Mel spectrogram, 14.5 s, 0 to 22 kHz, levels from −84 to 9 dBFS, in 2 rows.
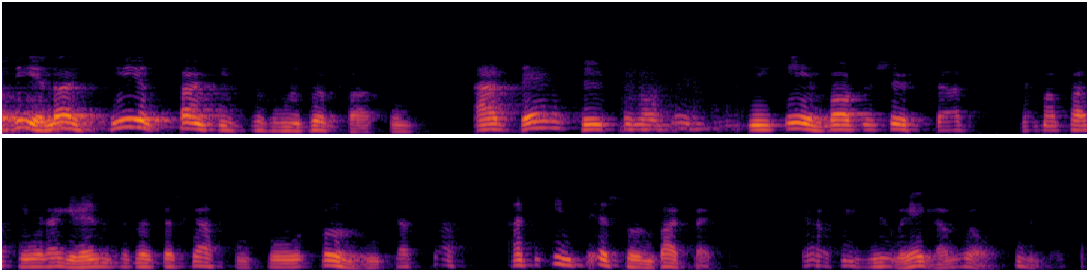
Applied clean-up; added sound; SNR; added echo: neural mask model DeepFilterNet 3.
